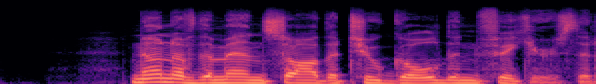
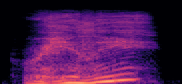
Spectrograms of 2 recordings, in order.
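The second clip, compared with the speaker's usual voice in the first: surprised; 7 semitones higher, 4 dB louder than usual. A narrator's reading. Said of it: "Melina asked in surprise".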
